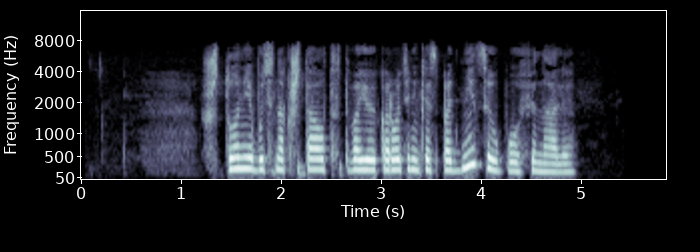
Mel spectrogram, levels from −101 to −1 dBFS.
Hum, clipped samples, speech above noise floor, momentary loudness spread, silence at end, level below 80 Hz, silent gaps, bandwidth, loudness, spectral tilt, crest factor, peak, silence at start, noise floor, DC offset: none; under 0.1%; 49 dB; 10 LU; 0.95 s; -60 dBFS; none; 7.4 kHz; -15 LUFS; -6.5 dB/octave; 14 dB; -2 dBFS; 1.25 s; -63 dBFS; under 0.1%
